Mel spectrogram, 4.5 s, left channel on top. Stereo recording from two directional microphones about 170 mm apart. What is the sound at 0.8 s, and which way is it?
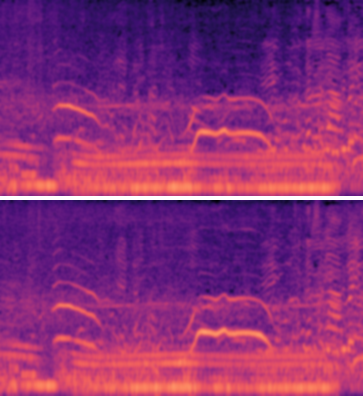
Music, 65° right (ahead or behind).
